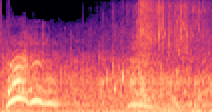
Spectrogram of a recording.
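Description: A man's wordless hooting call, a pitched "hoo" that rises and falls, followed about a second later by a second, lower one. Pool water sloshes against the camera at the surface, with a brief splash about a second and a half in.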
